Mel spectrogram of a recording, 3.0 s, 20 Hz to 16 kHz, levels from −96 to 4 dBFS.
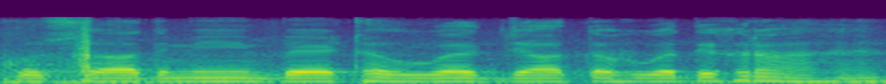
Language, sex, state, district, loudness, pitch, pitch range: Hindi, male, Madhya Pradesh, Katni, -15 LUFS, 110 Hz, 110-115 Hz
